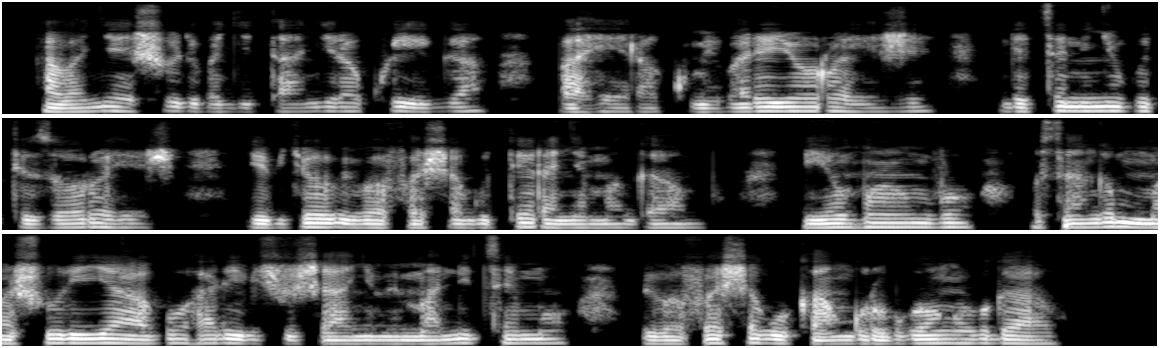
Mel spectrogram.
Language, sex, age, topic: Kinyarwanda, male, 18-24, education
